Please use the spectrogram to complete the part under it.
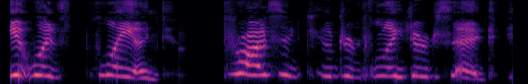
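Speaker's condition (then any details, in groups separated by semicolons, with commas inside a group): Physical speech impairment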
